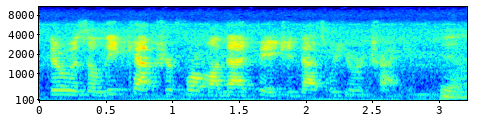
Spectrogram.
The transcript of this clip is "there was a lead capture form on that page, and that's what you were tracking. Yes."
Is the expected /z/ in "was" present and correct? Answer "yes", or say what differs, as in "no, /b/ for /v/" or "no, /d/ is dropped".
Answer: yes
